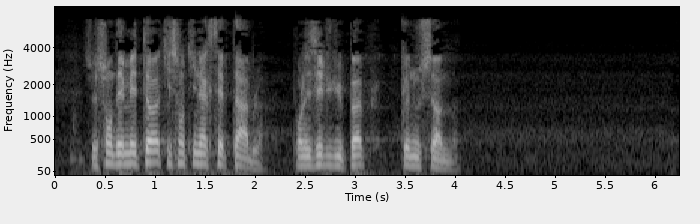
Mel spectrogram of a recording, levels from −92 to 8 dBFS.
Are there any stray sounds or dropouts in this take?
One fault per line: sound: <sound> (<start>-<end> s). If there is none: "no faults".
no faults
